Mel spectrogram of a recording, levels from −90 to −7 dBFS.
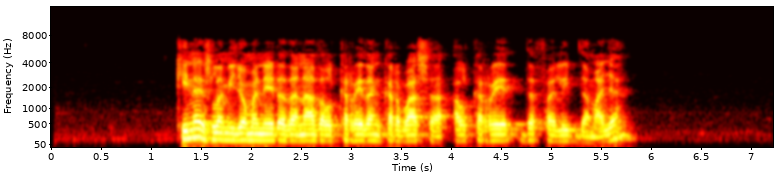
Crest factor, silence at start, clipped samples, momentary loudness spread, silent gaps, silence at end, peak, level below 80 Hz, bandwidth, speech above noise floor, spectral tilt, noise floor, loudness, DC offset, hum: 16 dB; 1.25 s; under 0.1%; 8 LU; none; 1.4 s; -2 dBFS; -58 dBFS; 7.4 kHz; 52 dB; -7.5 dB/octave; -68 dBFS; -17 LUFS; under 0.1%; none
